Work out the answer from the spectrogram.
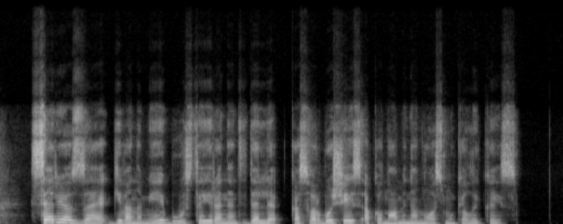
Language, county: Lithuanian, Alytus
